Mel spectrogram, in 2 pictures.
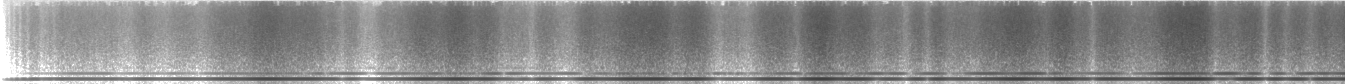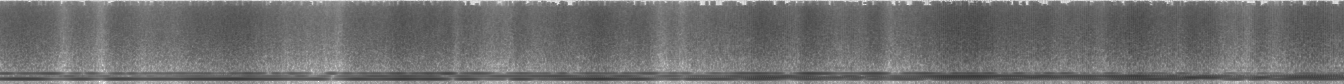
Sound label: stems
